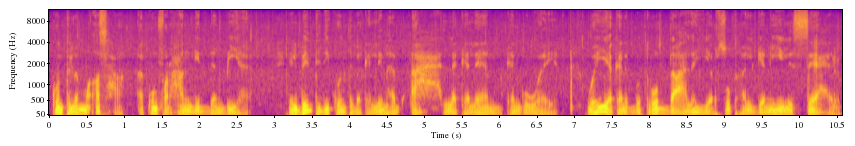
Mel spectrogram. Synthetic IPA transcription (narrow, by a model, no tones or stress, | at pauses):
kont̪læmːæ̰ʔɑsˤħɑ̰ʔækuːnfɑ̰ɾˤħɑːnɡed̪ːænbiːhæ̰ | ʔelbent̪d̪iːkont̪bækælːemhæbʔaħlækælæːmkæːnɡo̰wːæ̰ːjæwehejːækæːnɪt̪̚bet̪ɾˤod̪̰ːʕa̰læjːæ̰bsˤot̪ˤhɑlɡæmiːlesːæːħḛɾ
